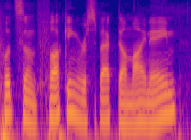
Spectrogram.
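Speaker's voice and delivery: ordinary delivery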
